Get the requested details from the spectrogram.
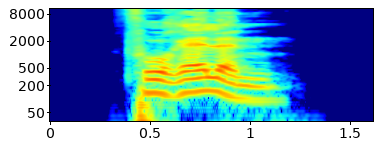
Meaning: plural of Forelle
- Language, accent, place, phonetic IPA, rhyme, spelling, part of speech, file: German, Germany, Berlin, [foˈʁɛlən], -ɛlən, Forellen, noun, De-Forellen.ogg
